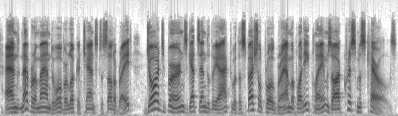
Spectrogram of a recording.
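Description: A man's voice: medium pitch, a bit bright. A man with an American accent announcing in a 1940s radio style. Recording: muffled old radio broadcast.

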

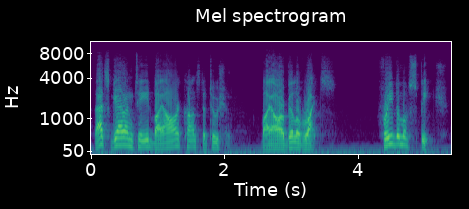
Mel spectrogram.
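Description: A man's voice: medium pitch, big pitch swings, unhurried. A man with an American accent playing a solemn announcer, speaking with dramatic, emphatic oratory in a 1950s radio message. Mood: earnest, patriotic. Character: solemn male announcer warning about lost freedoms. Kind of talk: 1950s radio public service announcement narration. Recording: muffled 1950s radio broadcast.

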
